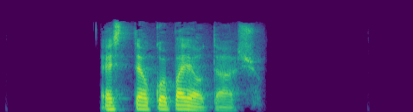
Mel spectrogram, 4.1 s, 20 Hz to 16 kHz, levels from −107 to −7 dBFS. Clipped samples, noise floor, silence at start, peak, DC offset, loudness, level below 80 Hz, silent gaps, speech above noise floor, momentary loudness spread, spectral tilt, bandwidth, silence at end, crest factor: under 0.1%; under -90 dBFS; 1 s; -4 dBFS; under 0.1%; -21 LUFS; -60 dBFS; none; over 69 dB; 13 LU; -4.5 dB/octave; 8 kHz; 1.6 s; 22 dB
